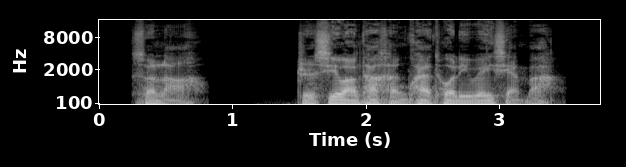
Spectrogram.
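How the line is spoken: Sighing, low voice. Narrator (Chinese): 内科主任叹了口气，又摇着头低声说

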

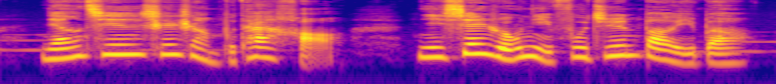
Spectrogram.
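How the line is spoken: Gentle, loving. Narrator (Chinese): 我甚慈爱 柔声道

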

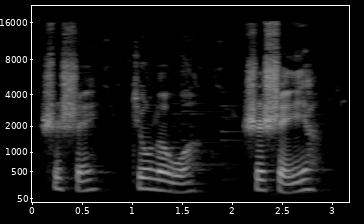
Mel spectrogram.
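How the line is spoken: Weak, dazed question. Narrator (Chinese): 荷香吐出喝下的池水，慢慢睁开眼睛问

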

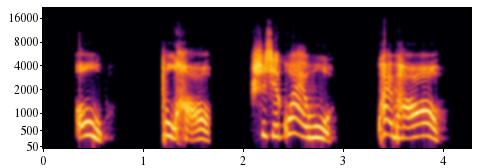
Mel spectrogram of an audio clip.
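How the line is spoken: Shocked group shouting. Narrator (Chinese): 他们一看到那些怪物的脚印，大吃一惊，一起大声喊

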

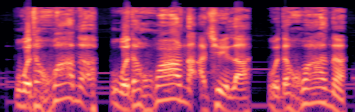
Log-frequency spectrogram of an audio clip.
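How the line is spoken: Loud clamoring. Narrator (Chinese): 邻居们大声地吵着

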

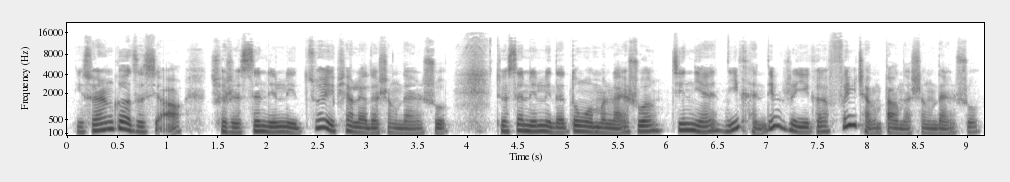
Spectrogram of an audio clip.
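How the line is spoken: Cheerful, chuckling. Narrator (Chinese): 圣诞老人笑呵呵地对小树说

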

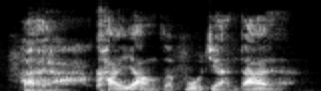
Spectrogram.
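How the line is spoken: Sighing. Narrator (Chinese): 邓演达叹息着说

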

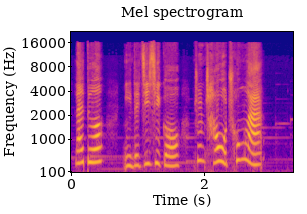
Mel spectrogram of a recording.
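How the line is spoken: Calling over helmet radio. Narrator (Chinese): 天天通过头盔对讲机呼叫莱德

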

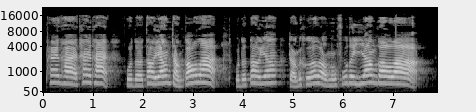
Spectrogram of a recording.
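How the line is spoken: Happy shouting while running. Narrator (Chinese): 王吉一路跑回家，快乐地嚷着

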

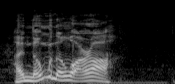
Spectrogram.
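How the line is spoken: Shouting together. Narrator (Chinese): 我们一起跟着吼

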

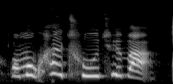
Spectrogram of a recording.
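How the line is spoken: Shouting. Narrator (Chinese): 弗洛格大叫

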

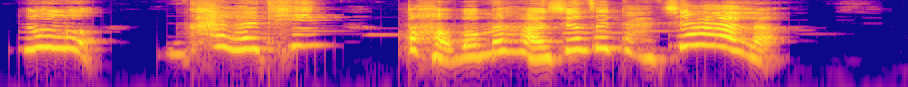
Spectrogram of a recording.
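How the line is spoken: Laughing. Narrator (Chinese): 他笑着说

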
